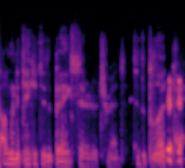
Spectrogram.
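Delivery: dry, deadpan delivery with no flourish. Quoting a movie line in a dry Steven Seagal voice. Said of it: "that dry voice of his".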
